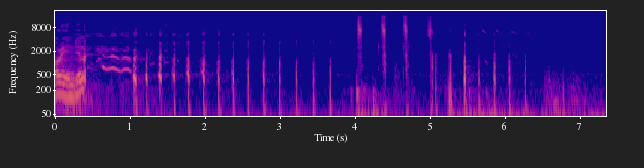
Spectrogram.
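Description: A man laughs hard in rapid bursts.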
